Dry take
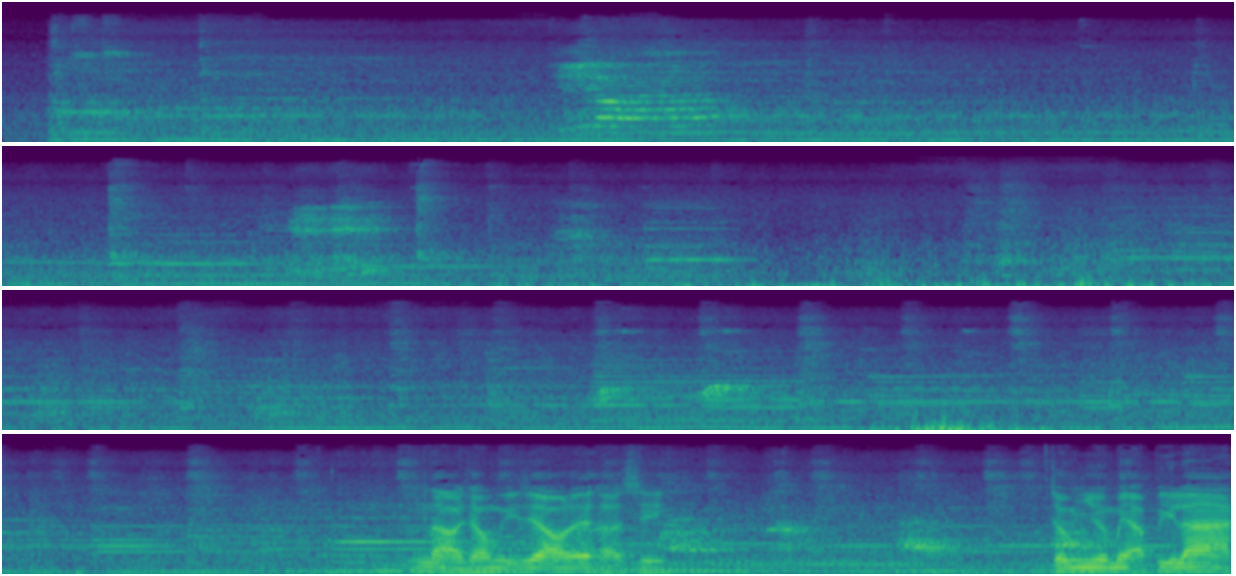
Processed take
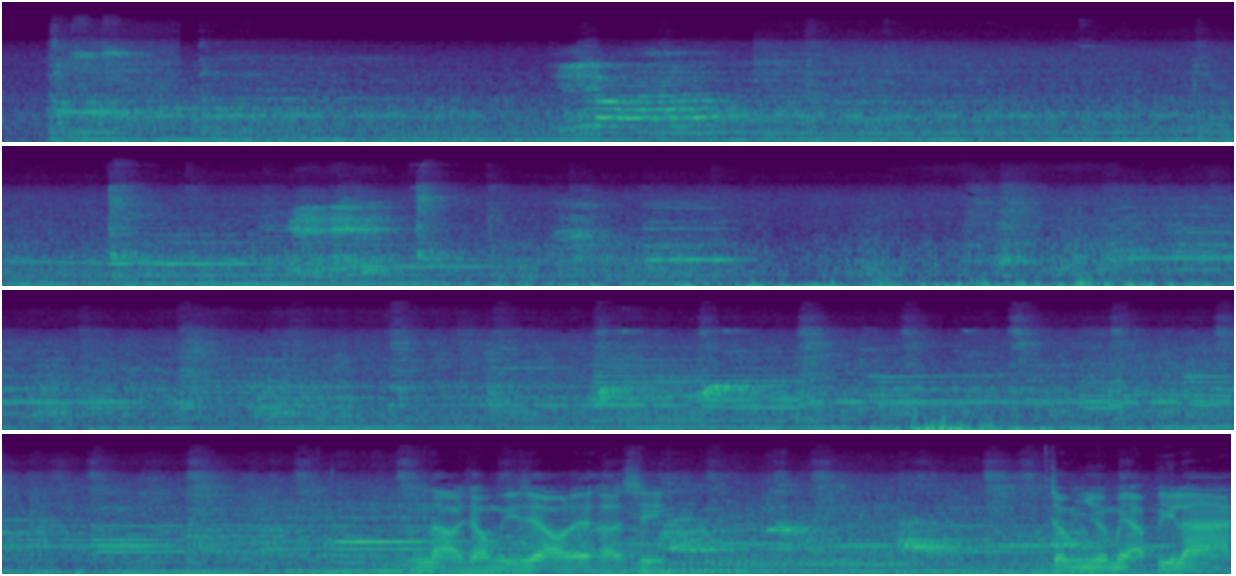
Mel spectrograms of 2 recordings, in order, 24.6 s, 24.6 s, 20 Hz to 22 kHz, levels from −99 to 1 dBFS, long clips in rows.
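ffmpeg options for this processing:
ffmpeg -i in.wav -filter_complex "[0:a]asettb=1/sr,asplit=3[link_01][link_02][link_03];[link_01]atrim=end=0.894[link_04];[link_02]atrim=start=0.89:end=3.76,asetpts=PTS-STARTPTS,afade=type=in:duration=0.004:curve=qsin,afade=type=out:start_time=2.866:duration=0.004:curve=qsin,highshelf=frequency=2300:gain=-10.5[link_05];[link_03]atrim=start=3.756[link_06];[link_04][link_05]acrossfade=duration=0.004:curve1=hsin:curve2=qsin[link_07];[link_07][link_06]acrossfade=duration=0.004:curve1=qsin:curve2=hsin,equalizer=frequency=200:width_type=o:width=2:gain=-6.5,acompressor=threshold=-31dB:ratio=3,highshelf=frequency=7000:width_type=q:width=1.5:gain=-7,volume=-1dB" out.wav

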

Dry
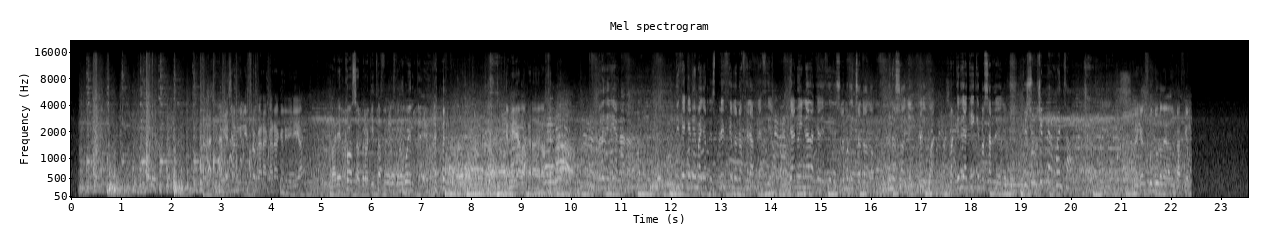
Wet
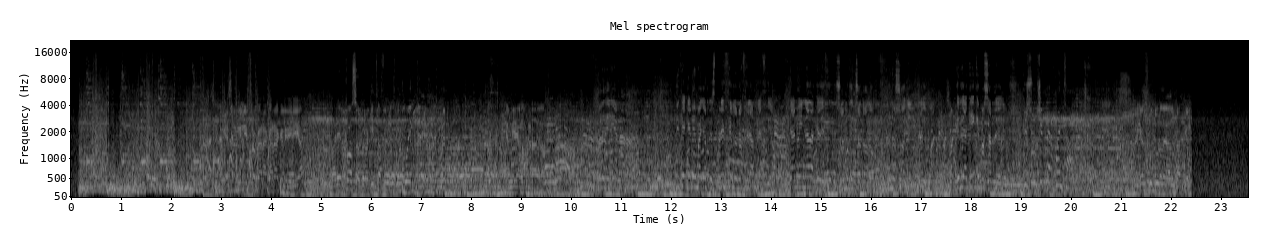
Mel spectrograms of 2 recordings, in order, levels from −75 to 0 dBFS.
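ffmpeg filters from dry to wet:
ffmpeg -i in.wav -filter_complex "[0:a]asettb=1/sr,asplit=3[link_01][link_02][link_03];[link_01]atrim=end=6.604[link_04];[link_02]atrim=start=6.6:end=9.34,asetpts=PTS-STARTPTS,afade=type=in:duration=0.004:curve=qsin,afade=type=out:start_time=2.736:duration=0.004:curve=qsin,aecho=1:1:7:0.98,atrim=end_sample=120834[link_05];[link_03]atrim=start=9.336[link_06];[link_04][link_05]acrossfade=duration=0.004:curve1=hsin:curve2=qsin[link_07];[link_07][link_06]acrossfade=duration=0.004:curve1=qsin:curve2=hsin,bandreject=frequency=690:width=16,acompressor=threshold=-27dB:ratio=6,alimiter=limit=-23.5dB:level=0:latency=1:release=28,volume=-4dB" out.wav

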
